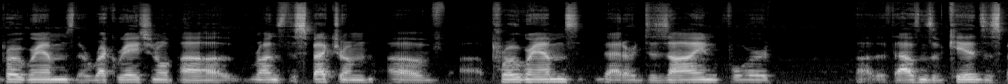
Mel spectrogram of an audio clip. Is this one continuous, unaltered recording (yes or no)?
no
